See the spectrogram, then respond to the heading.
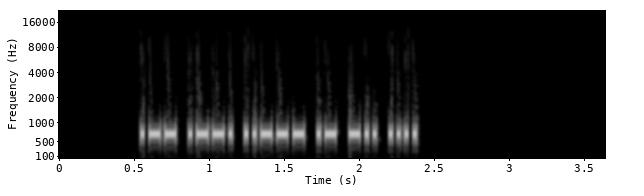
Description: Morse code, heard as a keyed tone, about 44 wpm, 700 Hz. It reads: WP2ADH
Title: USA Call Signs - 3x Character Spacing - 45wpm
